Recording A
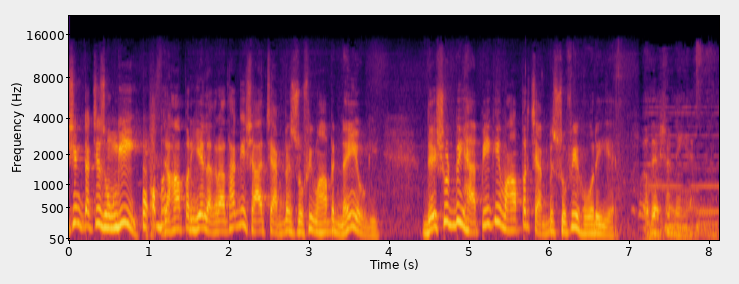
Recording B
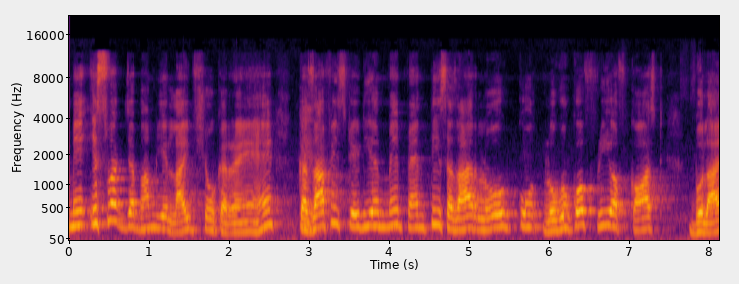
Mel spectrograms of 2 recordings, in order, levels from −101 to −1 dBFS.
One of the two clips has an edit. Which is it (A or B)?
A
